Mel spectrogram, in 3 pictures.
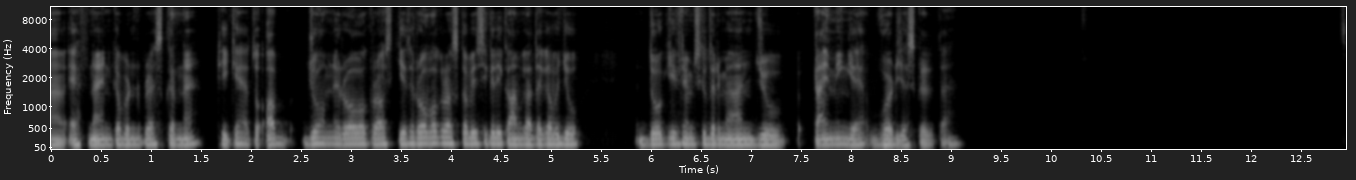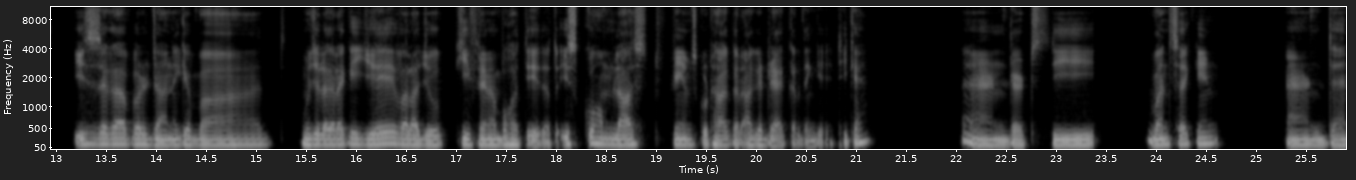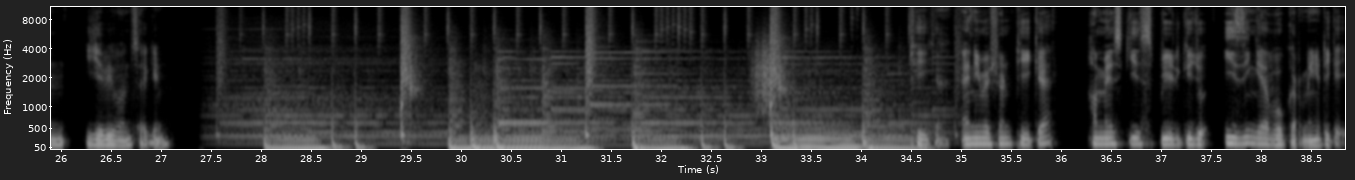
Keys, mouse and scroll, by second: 0.9 F9, 1.5 click, 5.9-7.4 drag, 7.5 space, 9.5-10.2 click, 10.0 space, 12.0-16.0 drag, 28.0 space, 31.3-31.9 click, 31.7 space, 32.2 shift+scroll down 1, 32.8-34.2 shift+scroll down 1, 34.2-34.8 click, 34.9-36.3 shift+scroll down 4, 36.3-37.8 drag, 38.7-38.8 drag.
